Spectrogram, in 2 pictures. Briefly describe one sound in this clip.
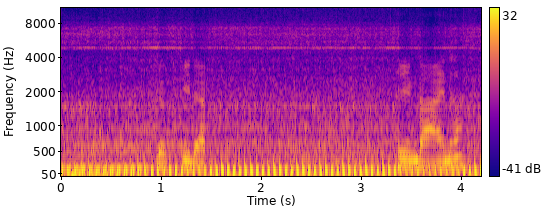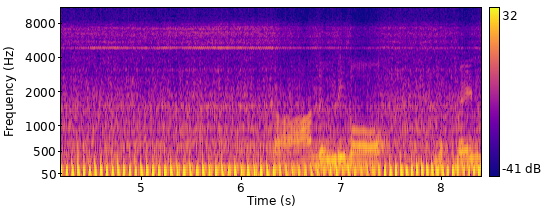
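A motorbike engine putters steadily up close.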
